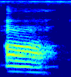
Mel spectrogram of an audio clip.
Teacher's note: तो ये जो आ है, आ मैं तो भूल गया, ये होगा विवृत स्वर। पूरा मुख खुलता है, इसमें आपका पूरा मुख खुलेगा जब आप कहोगे आ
